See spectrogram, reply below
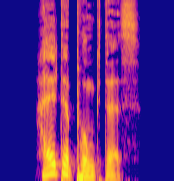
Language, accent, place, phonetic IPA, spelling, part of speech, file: German, Germany, Berlin, [ˈhaltəˌpʊŋktəs], Haltepunktes, noun, De-Haltepunktes.ogg
- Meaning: genitive singular of Haltepunkt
